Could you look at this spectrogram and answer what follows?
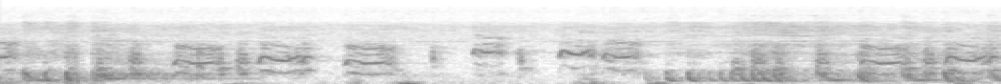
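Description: A video game chicken clucking in quick repeated bursts, a run of short clucks with brief pauses, faint and fairly close, with no speech over it.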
